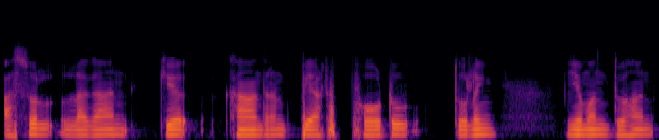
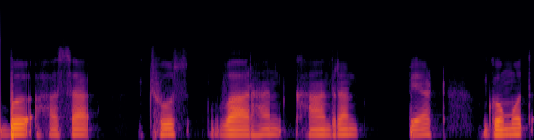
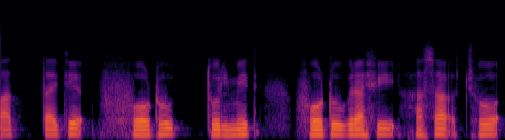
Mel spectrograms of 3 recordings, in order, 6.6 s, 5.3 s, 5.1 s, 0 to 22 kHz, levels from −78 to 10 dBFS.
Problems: background sounds at intervals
